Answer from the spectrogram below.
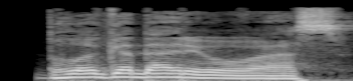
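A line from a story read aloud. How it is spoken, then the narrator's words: Exclaiming, laughing heartily. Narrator (Russian): воскликнул я, смеясь от души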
